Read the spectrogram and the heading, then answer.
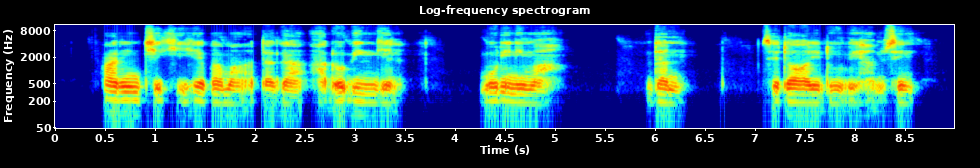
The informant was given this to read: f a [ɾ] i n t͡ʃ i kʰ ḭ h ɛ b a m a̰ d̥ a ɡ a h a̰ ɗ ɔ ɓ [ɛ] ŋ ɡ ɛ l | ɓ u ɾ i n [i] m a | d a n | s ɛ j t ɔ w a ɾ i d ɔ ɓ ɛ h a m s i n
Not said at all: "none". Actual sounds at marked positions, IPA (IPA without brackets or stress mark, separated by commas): ɾ, i, i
